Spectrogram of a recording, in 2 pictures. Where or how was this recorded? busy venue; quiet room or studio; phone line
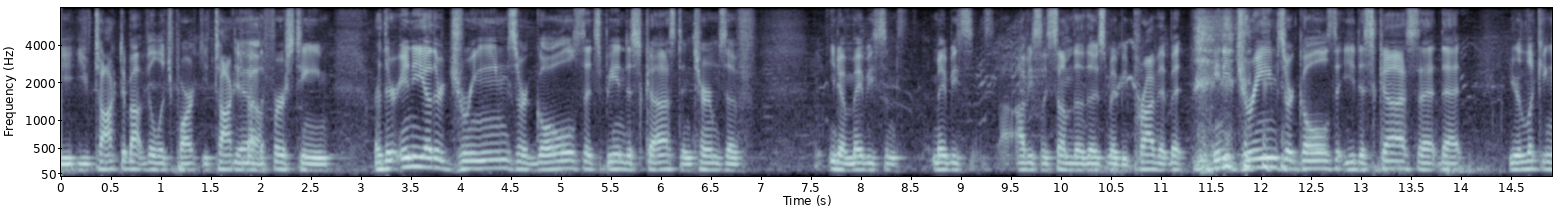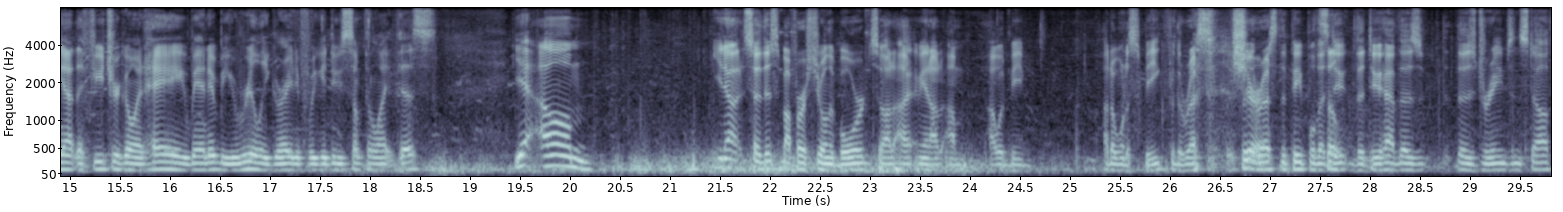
busy venue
